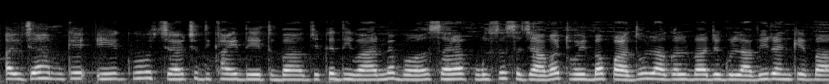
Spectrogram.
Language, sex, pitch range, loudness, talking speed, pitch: Bhojpuri, female, 230-250 Hz, -15 LUFS, 180 wpm, 240 Hz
